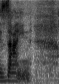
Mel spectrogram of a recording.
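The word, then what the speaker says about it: זין: So you can see they do have a similar shape, but this one makes the Z sound. Okay, Zayin.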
